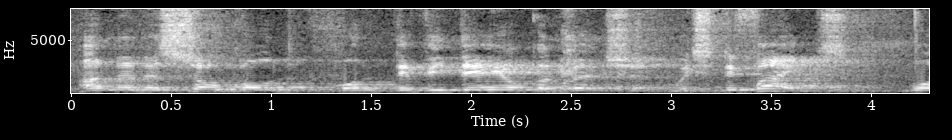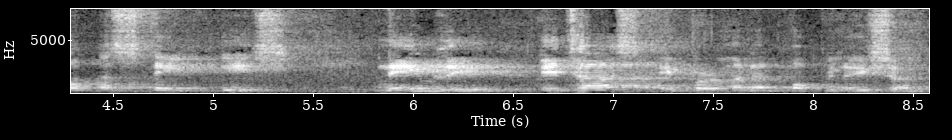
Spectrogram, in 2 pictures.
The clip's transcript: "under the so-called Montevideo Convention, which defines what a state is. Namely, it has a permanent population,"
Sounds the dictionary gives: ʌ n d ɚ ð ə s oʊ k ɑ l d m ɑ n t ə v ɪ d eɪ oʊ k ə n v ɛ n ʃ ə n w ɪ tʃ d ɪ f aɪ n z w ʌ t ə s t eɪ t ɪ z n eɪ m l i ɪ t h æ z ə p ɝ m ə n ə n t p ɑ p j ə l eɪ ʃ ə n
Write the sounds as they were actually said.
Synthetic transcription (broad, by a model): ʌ n d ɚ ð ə s oʊ k ɑ l d m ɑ n t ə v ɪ d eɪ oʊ k ə n v ɛ n ʃ ə n w ɪ tʃ d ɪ f aɪ n s w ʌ t ə s t eɪ t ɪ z n eɪ m l i ɪ t h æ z ə p ɝ m ə n ə n t p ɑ p j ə l eɪ ʃ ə n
